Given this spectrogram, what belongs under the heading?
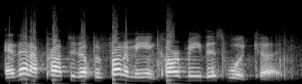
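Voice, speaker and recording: A man's voice: high-pitched, lively intonation, fast talker, fairly bright tone, poor audio. A man playing a gleeful, opportunistic small-town newspaper printer in a Western radio drama, with a folksy, boastful American manner of talking. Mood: eager, gleeful.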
